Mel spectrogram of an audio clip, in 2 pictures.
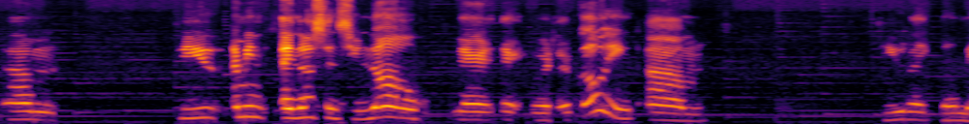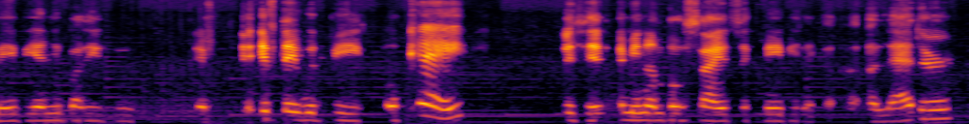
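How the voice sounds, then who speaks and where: A woman's voice: medium pitch, a little slow, darkish tone, husky, faint music behind, poor audio. A woman player speaking in character in a tabletop game, chatty and rambling with constant fillers. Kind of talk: in-character roleplay.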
